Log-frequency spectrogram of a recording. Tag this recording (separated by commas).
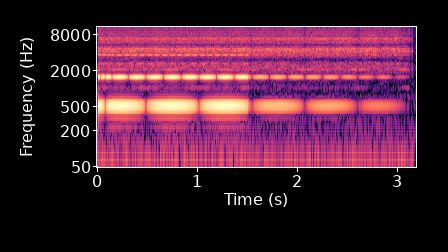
Musical instrument, Keyboard (musical), Music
